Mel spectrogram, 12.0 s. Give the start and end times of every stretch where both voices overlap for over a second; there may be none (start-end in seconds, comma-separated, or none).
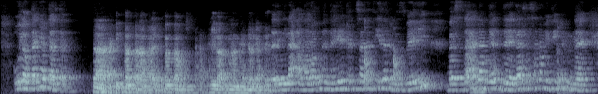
none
